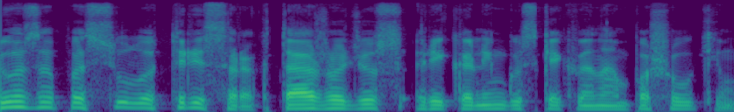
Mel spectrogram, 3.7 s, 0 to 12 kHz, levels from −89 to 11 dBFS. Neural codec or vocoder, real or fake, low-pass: none; real; 10.8 kHz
